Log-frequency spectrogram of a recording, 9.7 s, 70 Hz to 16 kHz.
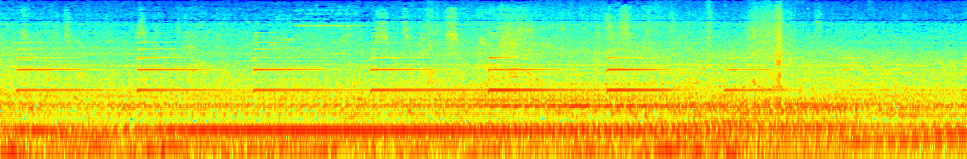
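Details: Lincoln Mark VIII V8 just cold-started after sitting unrun since November over winter: smooth, steady even low drone with a repeating chime over it, no ticks or stumbles; normal idle.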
